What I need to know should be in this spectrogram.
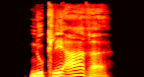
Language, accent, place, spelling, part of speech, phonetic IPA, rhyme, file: German, Germany, Berlin, nukleare, adjective, [nukleˈaːʁə], -aːʁə, De-nukleare.ogg
- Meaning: inflection of nuklear: 1. strong/mixed nominative/accusative feminine singular 2. strong nominative/accusative plural 3. weak nominative all-gender singular 4. weak accusative feminine/neuter singular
